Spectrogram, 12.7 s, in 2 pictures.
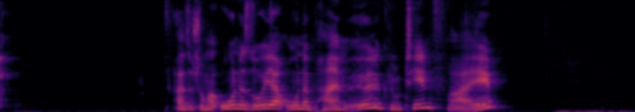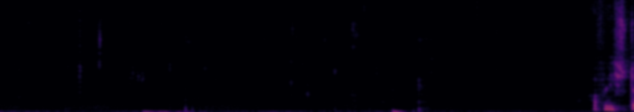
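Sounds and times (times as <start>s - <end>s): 
speech: 1.8s - 5.0s, 12.3s - 12.6s
people chewing while taste-testing new vegan products: 6.6s - 11.5s.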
